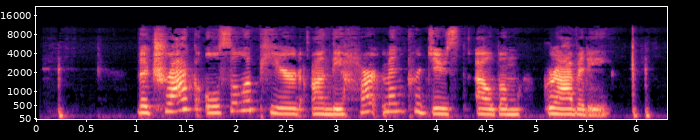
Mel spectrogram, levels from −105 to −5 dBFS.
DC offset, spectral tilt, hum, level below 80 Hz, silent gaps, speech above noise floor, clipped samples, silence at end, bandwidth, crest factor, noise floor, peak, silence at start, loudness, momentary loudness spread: under 0.1%; -4.5 dB/octave; none; -60 dBFS; none; 42 dB; under 0.1%; 0.15 s; 11 kHz; 18 dB; -60 dBFS; -2 dBFS; 0.2 s; -18 LUFS; 17 LU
